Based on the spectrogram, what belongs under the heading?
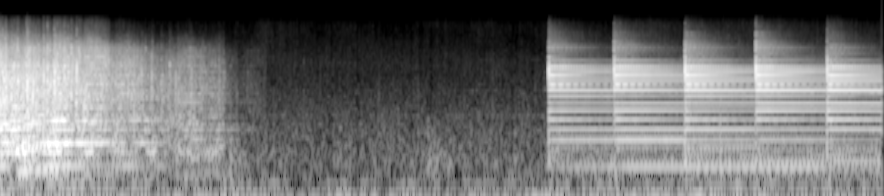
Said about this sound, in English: Great heavens, there's the chime. Already it's dinner time.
